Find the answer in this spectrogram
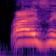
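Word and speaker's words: Wriothesley: And now we go to Ridesley. Ridesley is how you say his name.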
